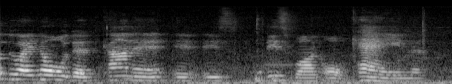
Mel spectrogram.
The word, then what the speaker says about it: cane: But in Italian we pronounce cane, not cane.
